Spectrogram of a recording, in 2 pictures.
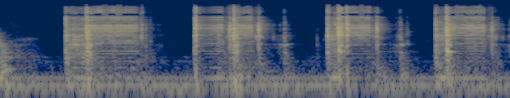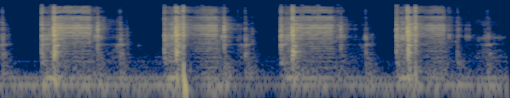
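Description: Vintage toy train operating accessory, its electric mechanism buzzing in short bursts about once a second as the red bin is worked from the remote control button. It is running properly after a misplaced spring and parts inside were put right.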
